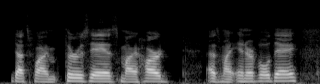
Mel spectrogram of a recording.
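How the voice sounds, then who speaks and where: A man has a normal speaking voice, fairly high in pitch. His pitch varies in an ordinary way. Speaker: masters runner and obstacle racer. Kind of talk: casual chat.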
